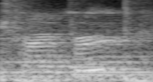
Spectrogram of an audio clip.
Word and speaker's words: Triberg: Is it Triberg?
